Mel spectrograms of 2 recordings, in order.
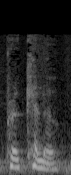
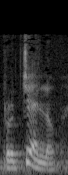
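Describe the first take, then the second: First: The word is pronounced the Latin way. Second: The word is pronounced the Italian way. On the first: The speaker calls it right. "but in fact it's Procello" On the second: The speaker calls it wrong. "the more slovenly Italian readers later on would probably call it Procello"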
